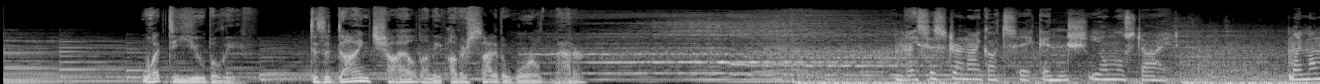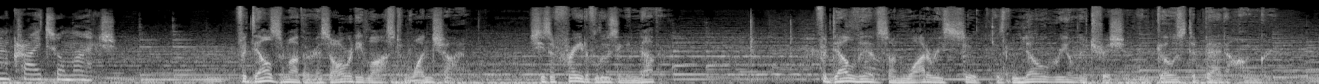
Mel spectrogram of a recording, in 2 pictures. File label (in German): TV Werbespots Jugendfrei; NATIVE PROFISPRECHER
